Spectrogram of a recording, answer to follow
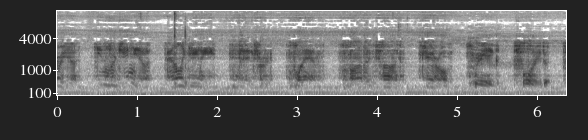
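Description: NOAA Weather Radio's automated announcer voice reading out a list of county names, heard through a weather alert radio's small speaker with a narrow, tinny sound. A steady low hum runs underneath.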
